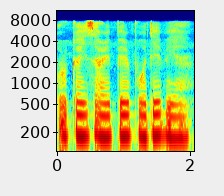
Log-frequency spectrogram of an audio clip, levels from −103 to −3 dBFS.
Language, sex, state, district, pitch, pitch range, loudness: Hindi, female, Arunachal Pradesh, Papum Pare, 175 Hz, 170-180 Hz, -14 LUFS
